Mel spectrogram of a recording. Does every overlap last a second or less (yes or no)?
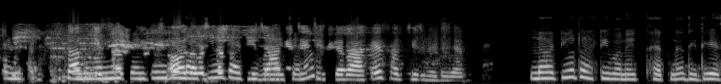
no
